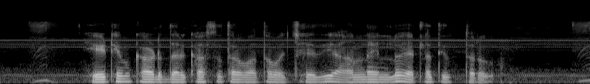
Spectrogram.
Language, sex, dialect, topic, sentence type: Telugu, male, Telangana, banking, question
